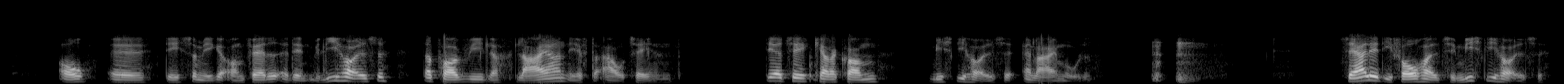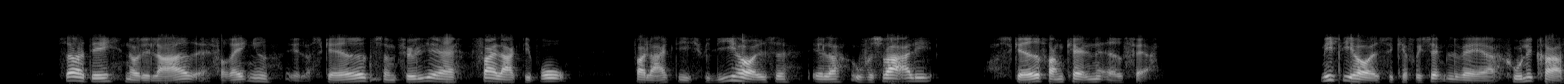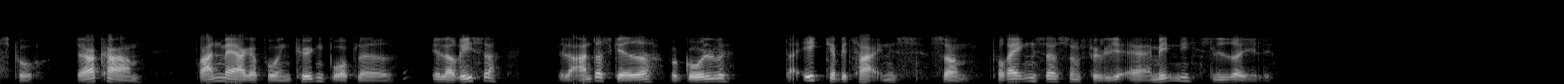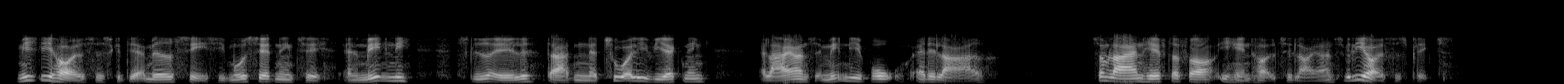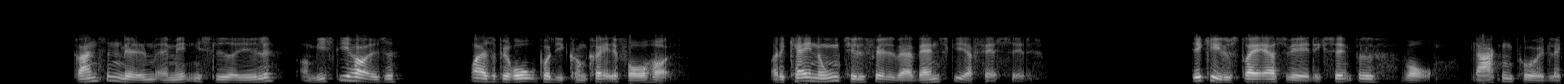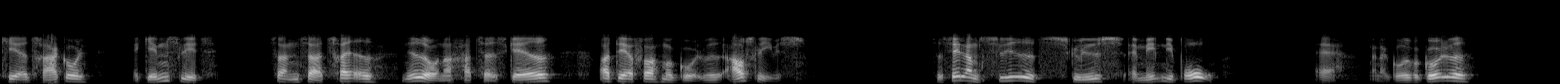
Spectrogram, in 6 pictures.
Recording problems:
phone-call audio

